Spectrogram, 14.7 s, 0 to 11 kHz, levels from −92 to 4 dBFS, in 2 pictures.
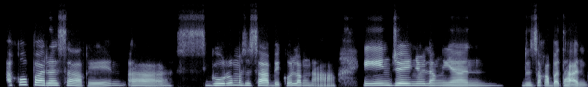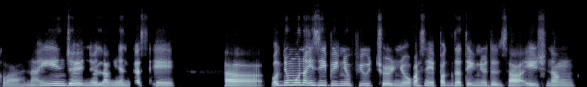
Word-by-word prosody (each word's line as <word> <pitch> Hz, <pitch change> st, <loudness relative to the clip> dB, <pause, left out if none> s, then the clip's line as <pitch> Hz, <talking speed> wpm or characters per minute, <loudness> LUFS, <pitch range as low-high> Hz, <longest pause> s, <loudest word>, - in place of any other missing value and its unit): Ako 330 Hz, 0 st, 0 dB
para 275 Hz, -3 st, +3 dB
sa 235 Hz, -6 st, -1 dB
akin, 195 Hz, +7 st, -7 dB
ah, 105 Hz, -, -3 dB
siguro 240 Hz, +2 st, -3 dB
masasabi 240 Hz, -7 st, +1 dB
ko -, -, -6 dB
lang 215 Hz, -1 st, -1 dB
na -, -, -8 dB, 0.4 s
i-enjoy 250 Hz, +1 st, +4 dB
niyo 240 Hz, 0 st, -3 dB
lang 220 Hz, -2 st, -3 dB
yan 205 Hz, -1 st, 0 dB, 0.6 s
dun 210 Hz, -1 st, -8 dB
sa 215 Hz, -, -1 dB
kabataan 185 Hz, -1 st, +2 dB
ko, 180 Hz, -, -7 dB
ah, 170 Hz, 0 st, -6 dB
na 200 Hz, +1 st, -5 dB
i-enjoy 230 Hz, 0 st, +2 dB
niyo 210 Hz, 0 st, -2 dB
lang 195 Hz, -2 st, 0 dB
yan 195 Hz, +1 st, -2 dB
kasi, 205 Hz, -2 st, -1 dB, 0.6 s
ah, 190 Hz, -2 st, +4 dB
wag 230 Hz, +3 st, +2 dB
niyo 290 Hz, +2 st, +3 dB
muna 300 Hz, -1 st, +5 dB
isipin 265 Hz, -3 st, +2 dB
yung 235 Hz, -2 st, -4 dB
future 220 Hz, -1 st, -1 dB
niyo 195 Hz, -2 st, -1 dB
kasi 200 Hz, +2 st, +1 dB
pagdating 210 Hz, 0 st, 0 dB
niyo 205 Hz, -, -1 dB
dun 205 Hz, 0 st, -3 dB
sa 200 Hz, -1 st, +2 dB
age 205 Hz, 0 st, 0 dB
ng 200 Hz, -1 st, -3 dB
210 Hz, 165 wpm, -23 LUFS, 200-240 Hz, 0.6 s, muna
